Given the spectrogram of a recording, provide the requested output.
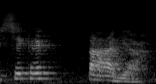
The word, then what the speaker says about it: secretária: Agora, só para dar uma parte aqui, olha a diferença. Analise, a sílaba tônica está aqui. Receberá, a sílaba tônica está aqui. Secretaria, a sílaba tônica está aqui. Mudando a sílaba tônica, muda o sentido da palavra, tá?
